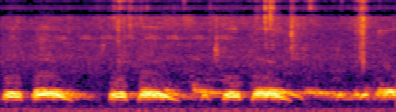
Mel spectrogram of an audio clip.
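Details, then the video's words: A dove cooing in the morning: low, soft, hollow notes, a short hoot then a longer drawn-out one, repeating about once a second over a faint hum. "Dove lovely sound -morning sound of dove"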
